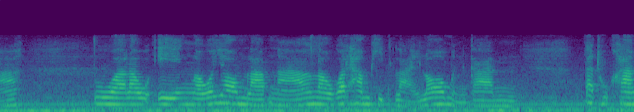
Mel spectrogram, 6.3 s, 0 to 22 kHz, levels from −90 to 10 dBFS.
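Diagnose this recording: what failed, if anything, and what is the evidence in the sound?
The speech sounds dull and muffled throughout, with nothing above 7 kHz and a rough, fluttering noise around voiced tones, pointing to heavy Dolby Digital compression at the codec stage, likely at around 32 kbps. The encoder narrowed the band, and the decoder filled unfunded frequency lines with dither noise.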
